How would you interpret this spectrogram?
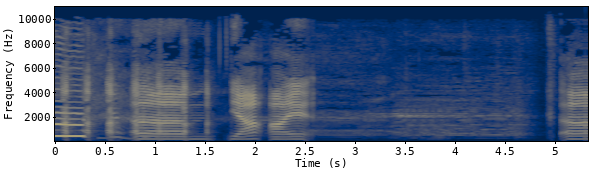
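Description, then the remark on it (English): A person imitates a cow, letting out several loud, drawn-out nasal moo sounds in quick succession, followed by a quieter trailing vocal tone and another short burst of voice at the end. “You can see this cow in a movie.”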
